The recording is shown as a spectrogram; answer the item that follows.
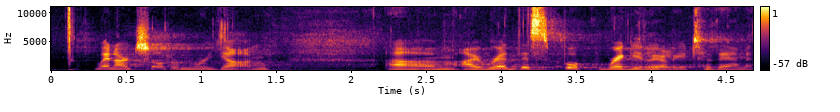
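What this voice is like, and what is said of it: Slightly hoarse voice. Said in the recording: “I'm at the tail end of a summer cold, so my voice is a little hoarse.”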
